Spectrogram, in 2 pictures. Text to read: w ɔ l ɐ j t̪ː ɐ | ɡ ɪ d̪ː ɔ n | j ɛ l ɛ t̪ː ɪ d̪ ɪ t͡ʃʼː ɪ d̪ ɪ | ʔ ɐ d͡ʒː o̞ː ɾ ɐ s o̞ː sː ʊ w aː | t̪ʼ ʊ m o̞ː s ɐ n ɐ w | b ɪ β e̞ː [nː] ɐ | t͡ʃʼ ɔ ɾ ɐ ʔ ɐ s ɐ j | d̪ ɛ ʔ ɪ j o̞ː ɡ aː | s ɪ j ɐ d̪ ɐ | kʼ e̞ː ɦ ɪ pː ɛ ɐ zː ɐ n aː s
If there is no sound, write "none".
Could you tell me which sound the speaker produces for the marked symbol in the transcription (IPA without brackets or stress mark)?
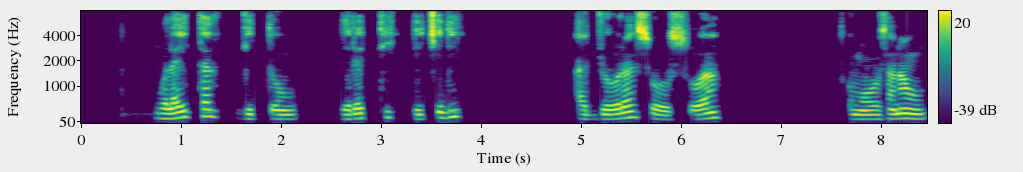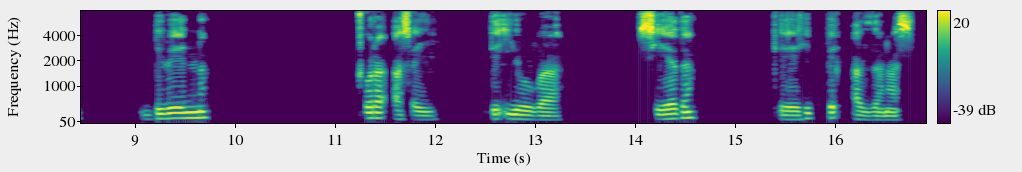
nː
